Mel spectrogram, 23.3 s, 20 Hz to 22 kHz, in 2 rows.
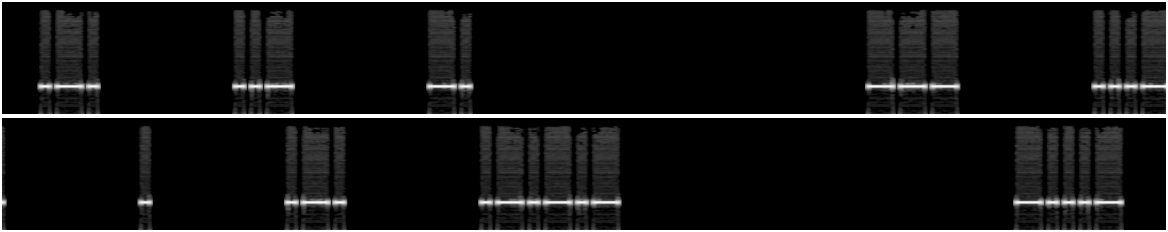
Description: Morse code, heard as a keyed tone, about 15 wpm, spaced as for 5 wpm, 1000 Hz. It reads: RUN OVER. <BT>
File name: qotdfiles / 5wpm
